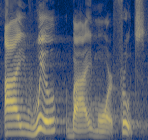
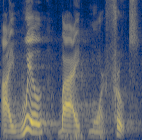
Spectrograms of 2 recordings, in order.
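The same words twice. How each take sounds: First: The stress falls on the word fruits. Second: The stress falls on the word will. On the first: "we have fruits" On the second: "we have the stress of the word will to show that I'm one hundred percent sure"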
